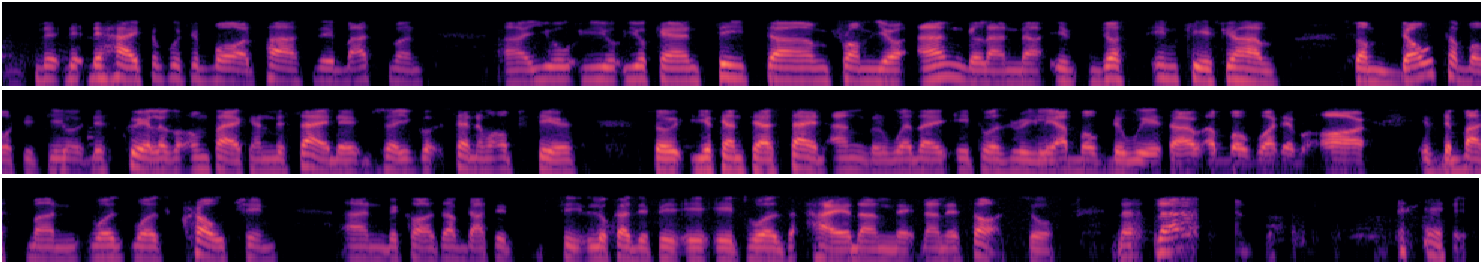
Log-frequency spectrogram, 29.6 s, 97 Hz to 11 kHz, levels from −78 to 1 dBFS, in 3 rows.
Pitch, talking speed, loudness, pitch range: 120 Hz, 190 wpm, -32 LUFS, 115-135 Hz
